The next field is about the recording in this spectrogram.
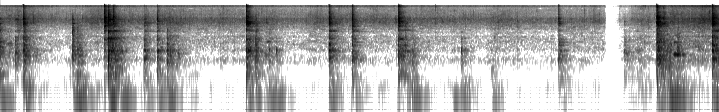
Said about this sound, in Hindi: अभी प्याज हमारा आधा ही भुना है, अब आधा ही हम इसको लहसुन अदरक के साथ भुनेंगे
